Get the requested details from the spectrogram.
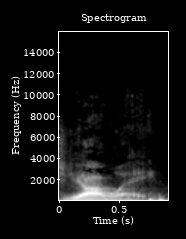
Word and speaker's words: Yahweh: And he used this word that we think is pronounced Yahweh.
